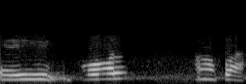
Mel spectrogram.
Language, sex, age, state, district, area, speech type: Assamese, female, 45-60, Assam, Lakhimpur, rural, conversation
